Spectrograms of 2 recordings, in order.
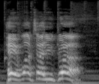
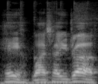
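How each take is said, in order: First: The line is said in a sharp, aggressive tone. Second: The line is said in a mild, casual tone. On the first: This is how a man hears it. "In a man's ear, that shit's like" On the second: This is how the woman actually says it. "She can be like"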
